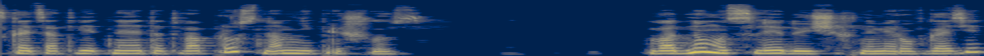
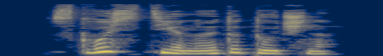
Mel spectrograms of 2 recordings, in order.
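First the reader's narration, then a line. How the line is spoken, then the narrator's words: Exclamation. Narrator (Russian): воскликнула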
